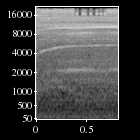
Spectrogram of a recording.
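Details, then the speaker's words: High-pitched steady whine rising slightly in pitch from an air-driven dental handpiece at high speed, about 70 dB, which is louder than an electric handpiece at 52 dB. Air-driven dental drill running. "in comparison is the air driven hand piece which has air allowing it to let the drill work is significantly noisier in 70 DB 70 DB is significantly louder"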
